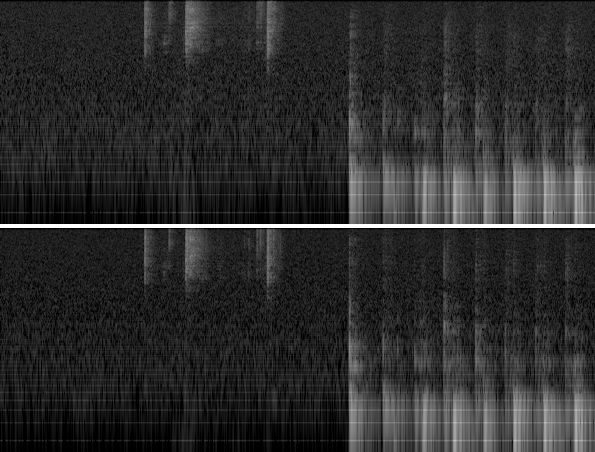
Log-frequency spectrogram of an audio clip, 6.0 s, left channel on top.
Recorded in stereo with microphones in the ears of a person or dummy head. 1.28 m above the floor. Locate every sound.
1.4 s a rattle: centre (ahead or behind), 1.4 m
3.5 s running footsteps: 40° right (ahead or behind), 2.5 m; by 5.8 s 20° right (ahead or behind), 1.5 m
